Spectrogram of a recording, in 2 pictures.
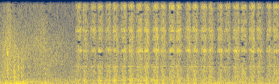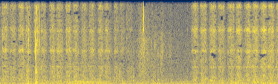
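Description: A light green coloured pencil is stroked quickly across a paper colouring book page, filling in a flower's stem and leaf. It makes a steady, quiet, scratchy rasp with bright hiss, broken by one brief sharper scratch near the middle.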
